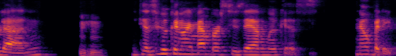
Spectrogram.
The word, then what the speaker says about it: Suzanne: because who can remember Suzanne Lucas nobody people can't even say it right they call me Susan all the time um which I'm not but I will answer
